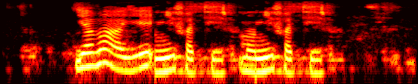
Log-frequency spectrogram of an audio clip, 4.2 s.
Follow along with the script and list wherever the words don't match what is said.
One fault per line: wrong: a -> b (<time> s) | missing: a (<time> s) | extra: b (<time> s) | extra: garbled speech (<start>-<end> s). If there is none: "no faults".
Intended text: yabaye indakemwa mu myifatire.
wrong: indakemwa -> myifatire (1.6 s)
